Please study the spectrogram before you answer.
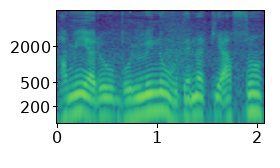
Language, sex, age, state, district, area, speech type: Nepali, male, 18-30, West Bengal, Jalpaiguri, rural, spontaneous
